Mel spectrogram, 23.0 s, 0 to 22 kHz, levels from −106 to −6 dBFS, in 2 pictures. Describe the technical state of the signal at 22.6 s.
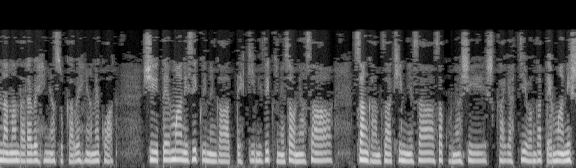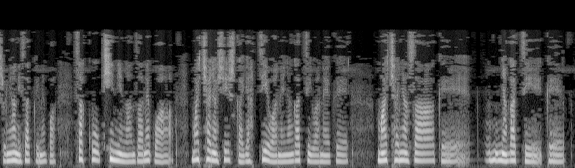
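At 22.6 s, as throughout the clip, the speech shows likely WMA compression: long transform blocks smear quantisation noise into ringing, washy hiss, with nothing above 10.1 kHz, which fits a low bitrate.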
